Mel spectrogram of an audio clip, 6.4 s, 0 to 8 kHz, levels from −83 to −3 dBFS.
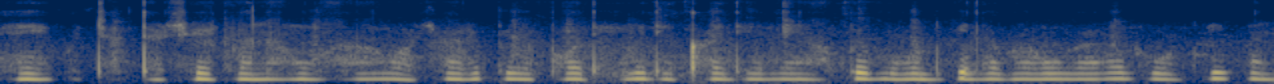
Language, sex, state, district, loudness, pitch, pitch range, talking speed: Hindi, female, Uttar Pradesh, Hamirpur, -35 LUFS, 195 Hz, 195-200 Hz, 215 wpm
